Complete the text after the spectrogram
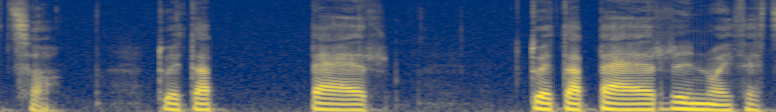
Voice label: "ber", Welsh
